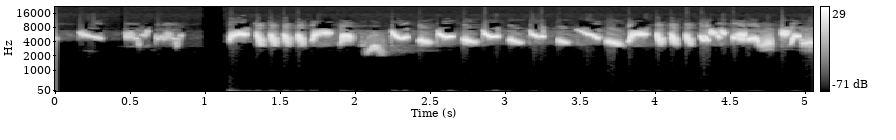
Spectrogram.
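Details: Skylark singing: a few separate high whistled notes, a short pause, then a fast, tumbling series of buzzy trills and slurred chirps.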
